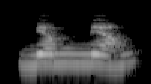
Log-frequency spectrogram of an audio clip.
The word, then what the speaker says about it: 몇 명: Hãy kiểm tra cách phát âm. Nhìn vào '몇'. Âm đại diện của 'ㅊ' là [ㄷ]. Và khi âm [ㄷ] này gặp phụ âm 'ㅁ', nó được đồng hóa với âm mũi tương tự và được phát âm là [ㄴ]. Vì vậy, chúng ta nên nói cho âm thanh dễ nghe và nhẹ nhàng.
